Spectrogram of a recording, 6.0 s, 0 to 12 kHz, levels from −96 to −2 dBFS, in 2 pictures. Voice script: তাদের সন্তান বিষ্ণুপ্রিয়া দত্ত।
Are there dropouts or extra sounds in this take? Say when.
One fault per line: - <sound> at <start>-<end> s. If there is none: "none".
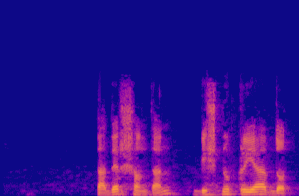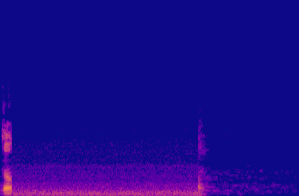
none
